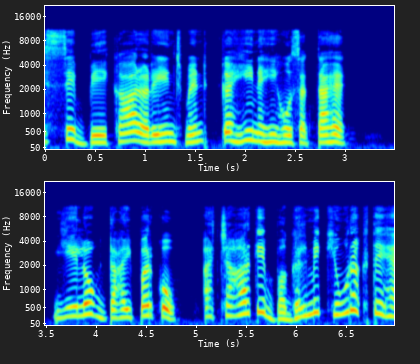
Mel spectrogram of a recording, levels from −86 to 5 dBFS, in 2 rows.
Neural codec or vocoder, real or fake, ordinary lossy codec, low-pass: none; real; none; 10.8 kHz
